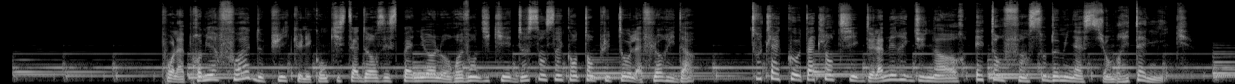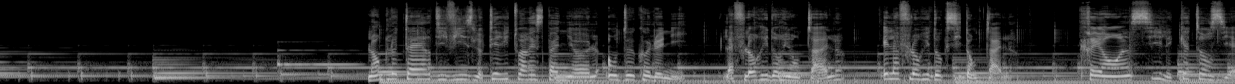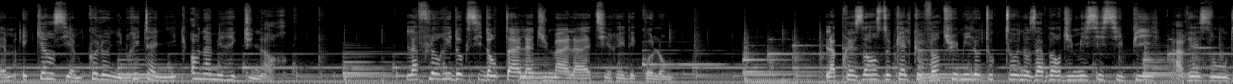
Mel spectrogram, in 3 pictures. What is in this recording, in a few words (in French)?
Narration Historique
